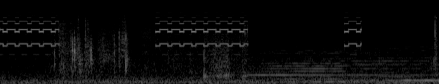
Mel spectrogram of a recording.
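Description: Mobile phone ringing with a rapid electronic trill, three times: once at the start, a longer ring about a second and a half in, and a brief one near the end.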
